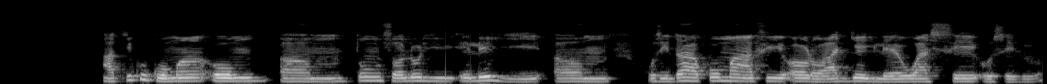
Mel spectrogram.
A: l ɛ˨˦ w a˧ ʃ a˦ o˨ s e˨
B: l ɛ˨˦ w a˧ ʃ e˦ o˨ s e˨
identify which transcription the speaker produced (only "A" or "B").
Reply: B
